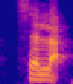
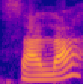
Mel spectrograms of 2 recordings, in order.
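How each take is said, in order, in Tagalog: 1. May biglaang hinto sa lalamunan ang huling patinig. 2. Bukas ang huling patinig, walang hinto. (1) "it's like a sudden stop, and you know it's like you can feel it here in your throat" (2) "if you just say sala, sala, sala, that means you are at the living room"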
